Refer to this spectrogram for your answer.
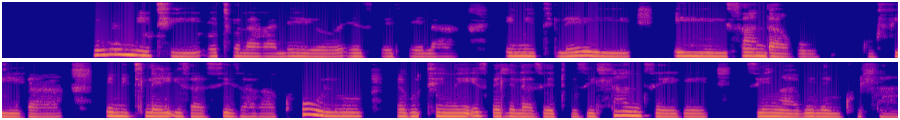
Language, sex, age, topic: North Ndebele, female, 25-35, health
